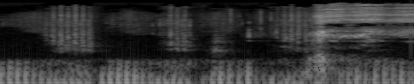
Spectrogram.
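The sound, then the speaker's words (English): A female cat named Stevie Wonder purrs steadily, a loud, low, rumbling vibration with a fast, regular pulse that continues for about two seconds without any talking. “Here's Stevie Wonder's gonna purr.”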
